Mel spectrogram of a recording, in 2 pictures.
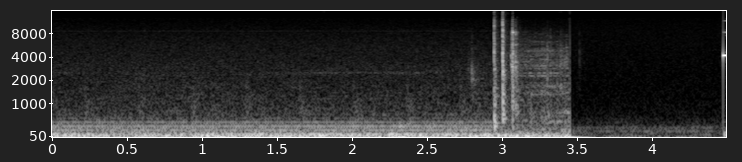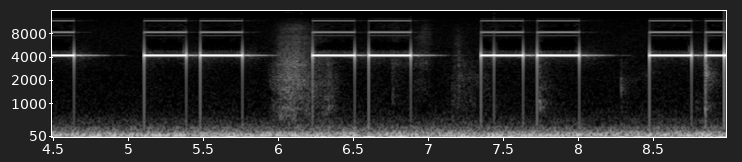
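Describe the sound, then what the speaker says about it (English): A fire alarm in the video game The Stanley Parable beeps in repeated sharp, evenly spaced bursts, following a steady low hum that cuts out before the alarm starts. "Fire alarm?"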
